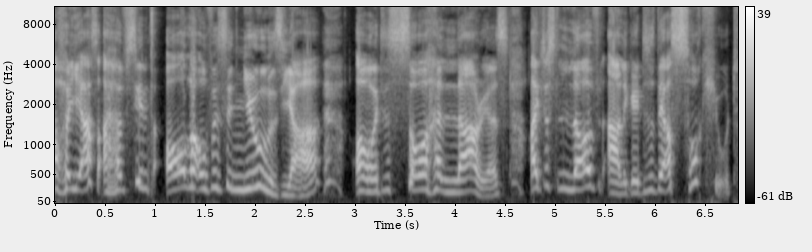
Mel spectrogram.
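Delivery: put-on German-accented character voice. Playing a character in a sketch, put-on German accent. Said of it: "So now we're going to go with German".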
